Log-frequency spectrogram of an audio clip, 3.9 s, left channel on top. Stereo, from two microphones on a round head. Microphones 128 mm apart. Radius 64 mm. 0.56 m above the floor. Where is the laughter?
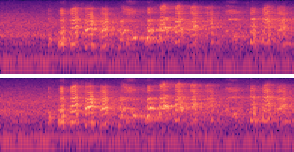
20° right (ahead or behind), 0.6 m; by 3.9 s 5° right (ahead or behind), 2 m.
